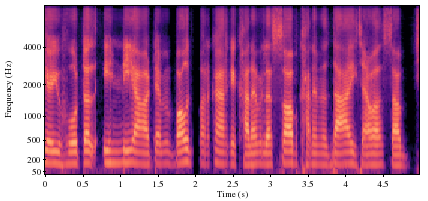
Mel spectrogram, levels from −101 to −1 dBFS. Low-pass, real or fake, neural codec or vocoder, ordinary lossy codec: none; fake; codec, 16 kHz, about 1 kbps, DyCAST, with the encoder's durations; none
